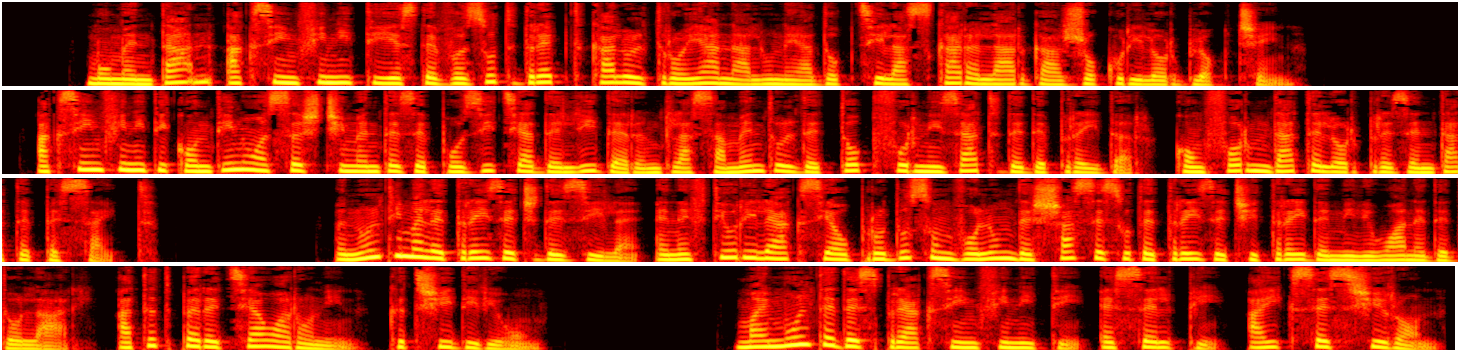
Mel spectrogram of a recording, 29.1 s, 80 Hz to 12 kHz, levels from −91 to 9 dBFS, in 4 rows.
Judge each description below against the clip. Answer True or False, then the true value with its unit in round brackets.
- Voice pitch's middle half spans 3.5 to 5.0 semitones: True (4.4 semitones)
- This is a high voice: True (200 Hz)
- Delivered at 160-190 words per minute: False (145 wpm)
